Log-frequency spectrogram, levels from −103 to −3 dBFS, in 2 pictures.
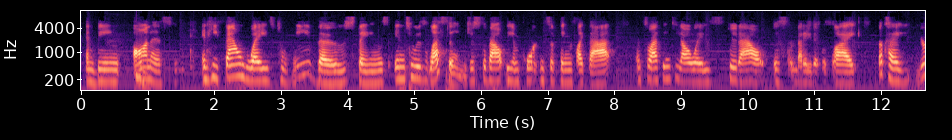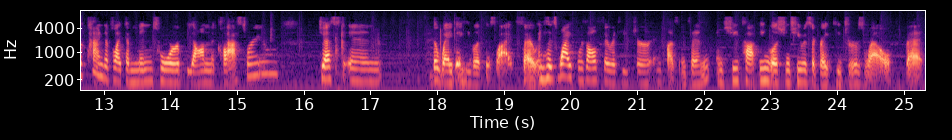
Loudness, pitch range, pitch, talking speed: -20 LUFS, 175-220 Hz, 190 Hz, 180 wpm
